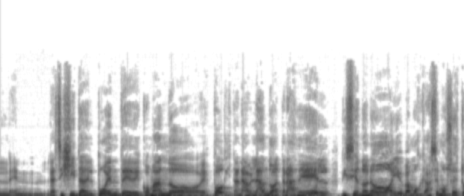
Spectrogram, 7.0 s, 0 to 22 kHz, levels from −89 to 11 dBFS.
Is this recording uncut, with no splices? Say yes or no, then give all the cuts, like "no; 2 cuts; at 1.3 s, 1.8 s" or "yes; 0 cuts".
no; 1 cut; at 5.1 s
